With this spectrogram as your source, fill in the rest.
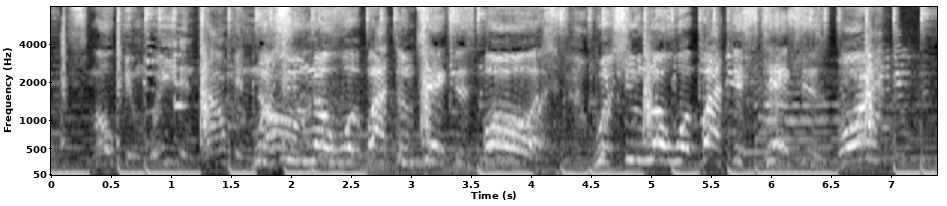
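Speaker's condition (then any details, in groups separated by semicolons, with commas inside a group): No condition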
